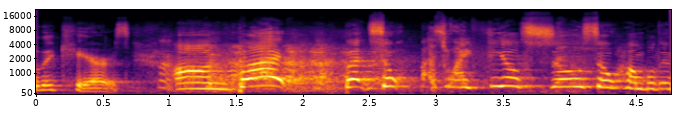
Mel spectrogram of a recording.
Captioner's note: laugh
